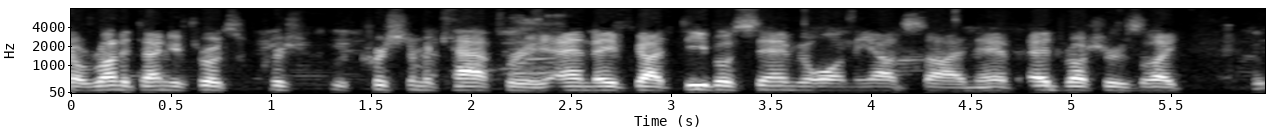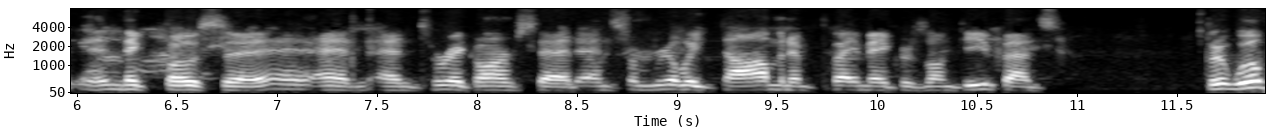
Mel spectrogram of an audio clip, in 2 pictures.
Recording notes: Post Game Live From Lincoln Financial Field. Joins live from Lincoln Financial Field after the Philadelphia Eagles 38-7 victory in the NFC Divisional round of the 2023 playoffs.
